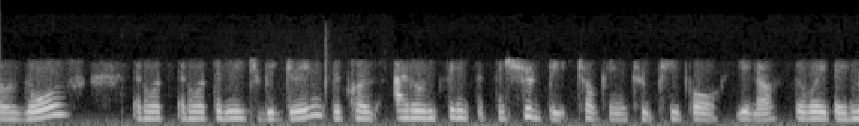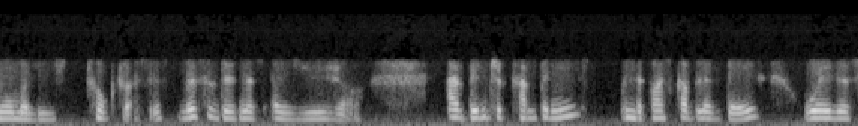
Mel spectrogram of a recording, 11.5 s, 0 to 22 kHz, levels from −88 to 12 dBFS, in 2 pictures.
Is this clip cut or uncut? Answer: cut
